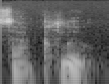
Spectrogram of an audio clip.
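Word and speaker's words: Saint-Cloud: Cloud, and then in French you don't pronounce the suffix, so it's Saint Cloud.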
